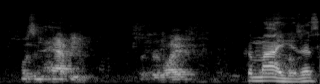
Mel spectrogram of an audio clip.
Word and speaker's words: Kemia: Kemia, that's how you say it.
